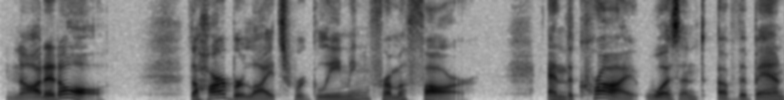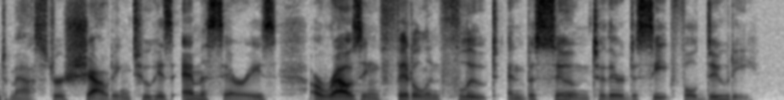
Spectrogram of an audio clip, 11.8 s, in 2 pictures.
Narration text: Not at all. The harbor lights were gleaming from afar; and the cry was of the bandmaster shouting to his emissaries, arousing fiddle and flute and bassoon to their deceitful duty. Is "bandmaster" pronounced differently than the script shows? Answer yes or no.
no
